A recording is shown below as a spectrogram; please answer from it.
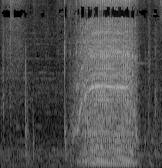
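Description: A sewing machine stitches quilt block pieces in one close, steady whirring run of about a second, preceded by a few soft handling clicks.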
